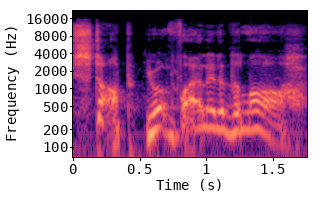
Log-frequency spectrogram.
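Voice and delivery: Imperial Guard voice. Retold or imitated. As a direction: bellow the law at a petty criminal. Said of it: "he just does that voice over the intercom".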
